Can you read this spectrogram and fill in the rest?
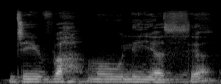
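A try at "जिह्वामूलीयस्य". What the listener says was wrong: First you have to tell ha and then the ba. Jihvamuliyasya. First you have to tell ha.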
